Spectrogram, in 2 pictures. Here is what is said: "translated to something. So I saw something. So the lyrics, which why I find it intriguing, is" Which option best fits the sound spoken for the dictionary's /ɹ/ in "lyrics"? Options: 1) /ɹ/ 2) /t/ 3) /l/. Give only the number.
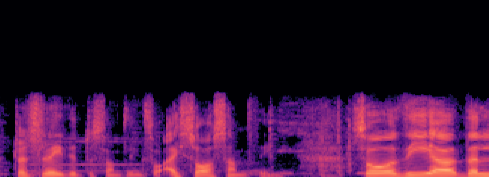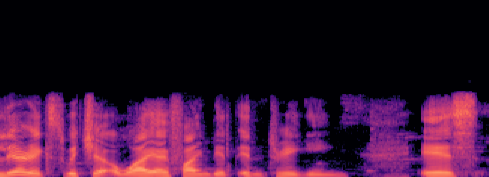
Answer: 1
